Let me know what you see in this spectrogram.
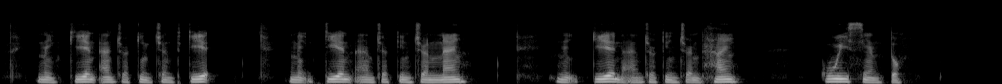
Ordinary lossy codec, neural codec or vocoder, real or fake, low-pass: MP3, 96 kbps; codec, 16 kHz, 2 kbps, FunCodec, trained on LibriTTS, 25 frames a second; fake; 7.2 kHz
